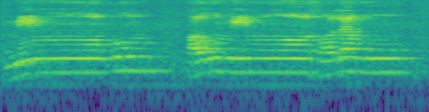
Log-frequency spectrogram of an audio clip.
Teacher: نون ساکن اور تنوین کو ان کے مخرج میں چھپا کر غنہ زائدہ کے ساتھ پڑھیں گے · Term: اخفاء حقیقی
